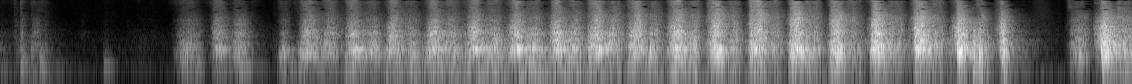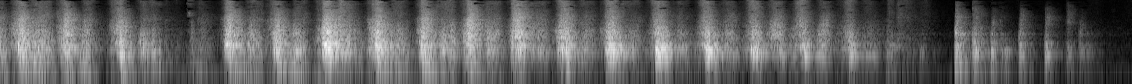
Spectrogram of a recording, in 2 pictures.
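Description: Rapid back-and-forth scraping strokes, about four a second, in two long runs with a brief pause about halfway.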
